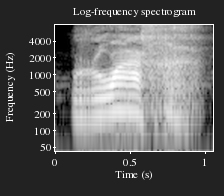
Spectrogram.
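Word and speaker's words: רוח: aquí cuatro vientos es la palabra hebrea raj o se escribe ruach que es como se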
